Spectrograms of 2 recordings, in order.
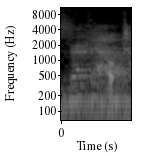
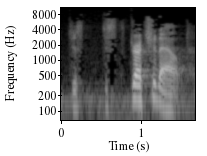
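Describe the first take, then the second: First: Breathy whisper of Jesus' words; whispered command. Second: Said in the usual way. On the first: Shown as a demonstration. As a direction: whisper it like a gentle order.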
